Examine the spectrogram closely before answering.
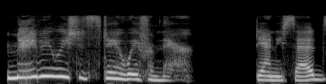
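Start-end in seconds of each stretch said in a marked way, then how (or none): none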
